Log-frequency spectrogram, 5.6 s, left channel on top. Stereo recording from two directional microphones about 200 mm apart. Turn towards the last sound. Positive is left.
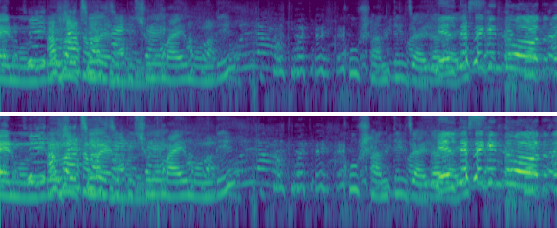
turn(degrees=-30)  # may be behind; listen again after turning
